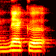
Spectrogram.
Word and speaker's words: Nneka: one basketball NECA andali NECA coach NECA as I like to say NECA Welcome to the podcast how you feeling how you feeling I'm good thanks for having me Ash that's exactly how you say my name whenever I call you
